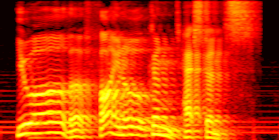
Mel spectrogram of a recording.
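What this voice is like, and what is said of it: Booming game show host voice. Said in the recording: “It was a big, ludicrous game show voice. It boomed through the unseen speakers”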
